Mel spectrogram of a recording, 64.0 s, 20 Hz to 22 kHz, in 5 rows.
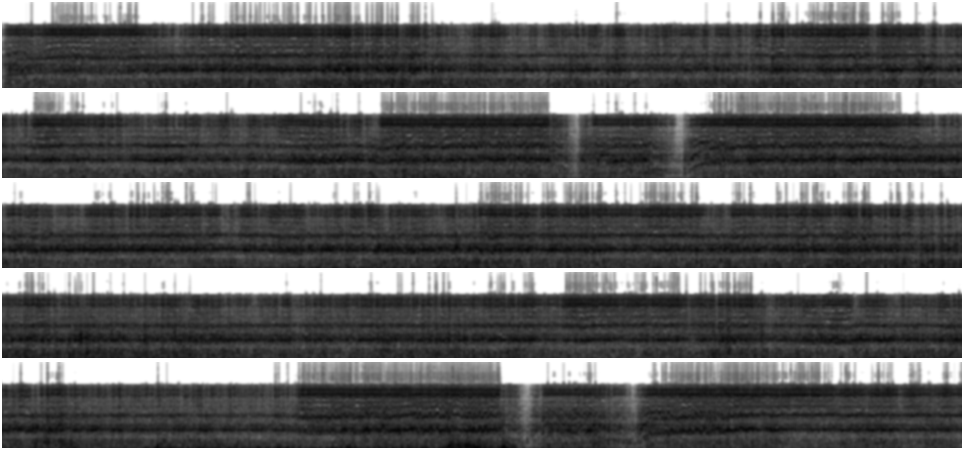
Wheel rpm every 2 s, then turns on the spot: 190, 220, 230, 230, 230, 230, 230, 230, 220, 200, 120, 160, 220, 220, 230, 220, 230, 230, 230, 230, 230, 230, 240, 230, 230, 230, 230, 220, 190, 110, 190, 230.
none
